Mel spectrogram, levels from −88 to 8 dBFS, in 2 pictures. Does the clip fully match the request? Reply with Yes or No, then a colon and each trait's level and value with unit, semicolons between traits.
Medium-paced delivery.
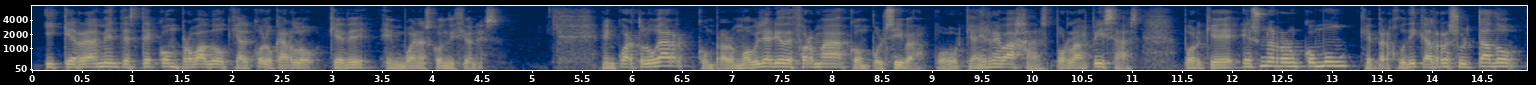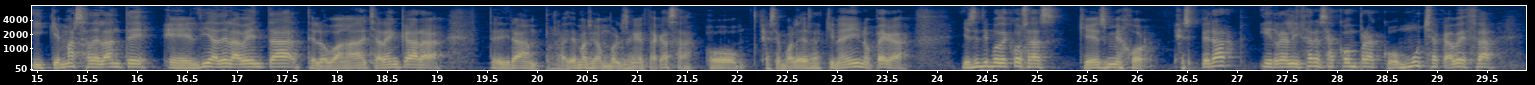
Yes: average, 175 wpm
